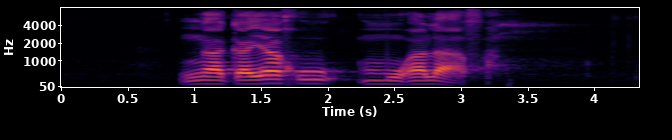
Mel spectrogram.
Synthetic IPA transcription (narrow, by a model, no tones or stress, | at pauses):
ŋ̩ŋakʼajaɣʊmʊala̰ːfa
